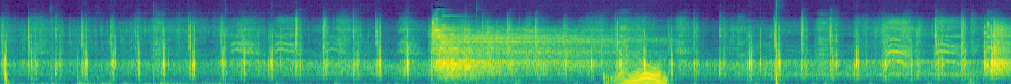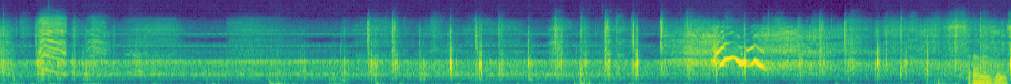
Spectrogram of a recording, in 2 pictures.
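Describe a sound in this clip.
Footsteps run over the ground.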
